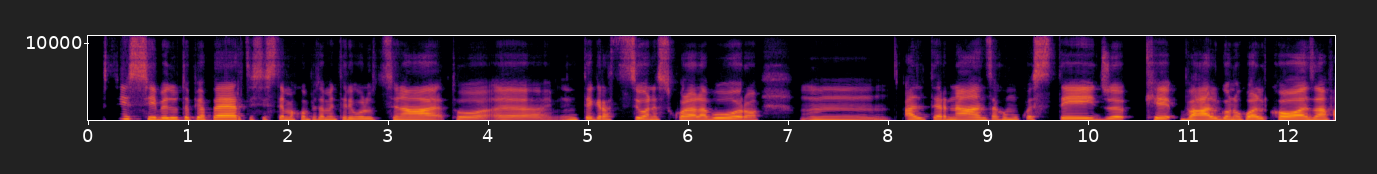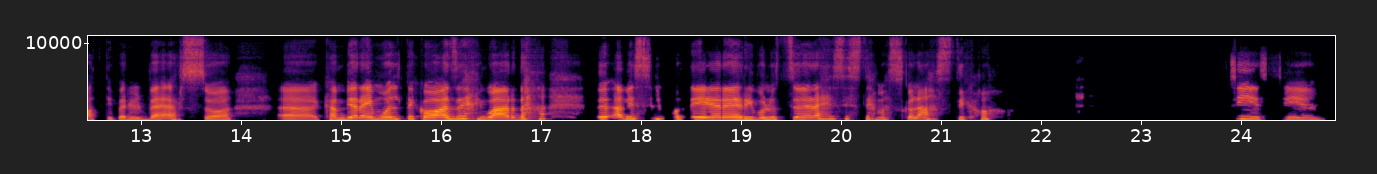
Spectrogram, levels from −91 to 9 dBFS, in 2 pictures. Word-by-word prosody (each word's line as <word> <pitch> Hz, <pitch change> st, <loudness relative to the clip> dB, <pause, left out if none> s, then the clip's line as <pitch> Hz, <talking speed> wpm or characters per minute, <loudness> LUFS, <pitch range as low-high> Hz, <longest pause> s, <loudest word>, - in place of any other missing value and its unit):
Sì, 300 Hz, -2 st, -7 dB
sì, 275 Hz, -4 st, -2 dB
vedute 220 Hz, +2 st, 0 dB
più 230 Hz, 0 st, -1 dB
aperte, 230 Hz, -1 st, +4 dB
sistema 195 Hz, 0 st, -6 dB
completamente 200 Hz, 0 st, -6 dB
rivoluzionato, 190 Hz, -2 st, -1 dB
ehm, 170 Hz, 0 st, -6 dB
integrazione 200 Hz, +1 st, -4 dB
scuola-lavoro, 195 Hz, -1 st, 0 dB, 0.4 s
mhmm, 185 Hz, 0 st, -10 dB
alternanza, 200 Hz, 0 st, 0 dB
comunque 200 Hz, -1 st, -6 dB
stage 195 Hz, +3 st, -1 dB
che 215 Hz, -4 st, -1 dB
valgono 195 Hz, -1 st, +2 dB
qualcosa, 195 Hz, +1 st, +3 dB
fatti 190 Hz, +1 st, -8 dB
per 190 Hz, -1 st, -3 dB
il 180 Hz, 0 st, -6 dB
verso 205 Hz, +3 st, -1 dB, 0.4 s
ehm, 180 Hz, -2 st, -2 dB
cambierei 235 Hz, +1 st, +3 dB
molte 270 Hz, +4 st, 0 dB
cose, 270 Hz, +5 st, +5 dB
guarda, 235 Hz, 0 st, +6 dB, 0.7 s
e 275 Hz, 0 st, +4 dB
avessi 275 Hz, +2 st, 0 dB
il 275 Hz, -, -3 dB
potere, 255 Hz, -1 st, +4 dB
rivoluzionerei 250 Hz, +1 st, 0 dB
il 290 Hz, -, -7 dB
sistema 270 Hz, -4 st, -8 dB
scolastico. 250 Hz, -, -5 dB, 2.3 s
Sì, 290 Hz, -3 st, -1 dB
sì. 230 Hz, -5 st, -7 dB
205 Hz, 90 wpm, -21 LUFS, 190-245 Hz, 2.3 s, guarda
